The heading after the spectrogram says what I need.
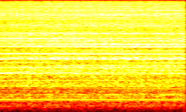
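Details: Worcester Bosch combi boiler whistling only while hot water runs: steady high-pitched whistle over rushing hiss.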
